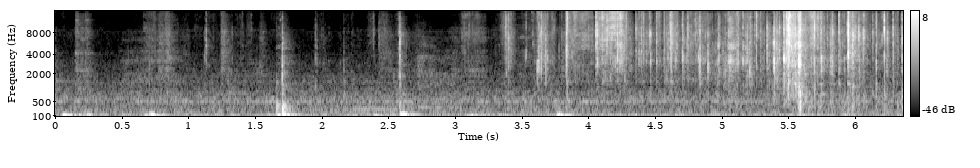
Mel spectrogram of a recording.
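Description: A few soft knocks of cards and packs being handled on a table, then a foil trading-card pack wrapper crinkling and tearing open, loudest near the end.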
